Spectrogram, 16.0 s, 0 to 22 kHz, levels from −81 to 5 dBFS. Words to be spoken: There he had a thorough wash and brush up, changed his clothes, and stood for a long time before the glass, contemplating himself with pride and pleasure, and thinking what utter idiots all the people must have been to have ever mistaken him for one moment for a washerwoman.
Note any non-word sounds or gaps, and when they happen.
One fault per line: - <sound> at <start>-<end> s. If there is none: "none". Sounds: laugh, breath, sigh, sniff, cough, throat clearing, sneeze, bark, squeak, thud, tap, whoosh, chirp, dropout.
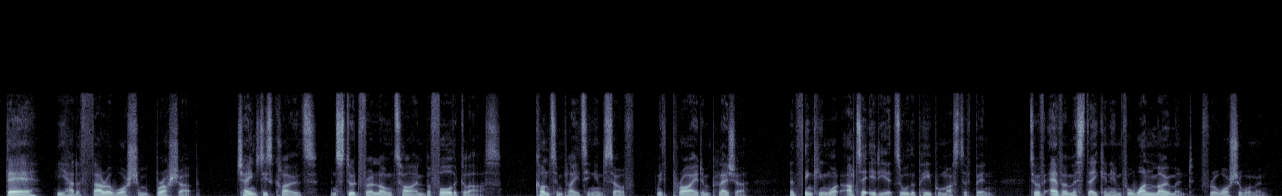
- dropout at 10.0-10.1 s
